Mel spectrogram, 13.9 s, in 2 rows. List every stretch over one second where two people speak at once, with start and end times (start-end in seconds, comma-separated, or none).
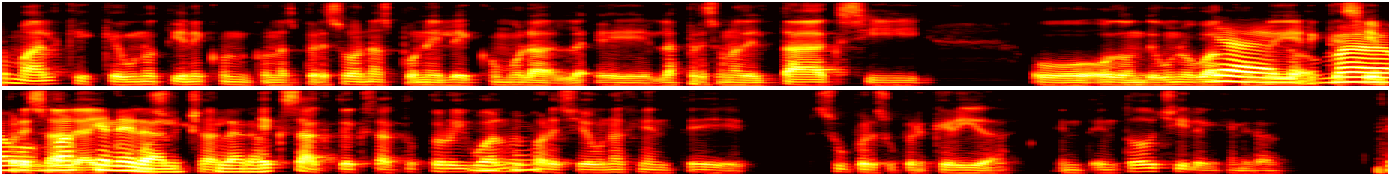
5.9-8.3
